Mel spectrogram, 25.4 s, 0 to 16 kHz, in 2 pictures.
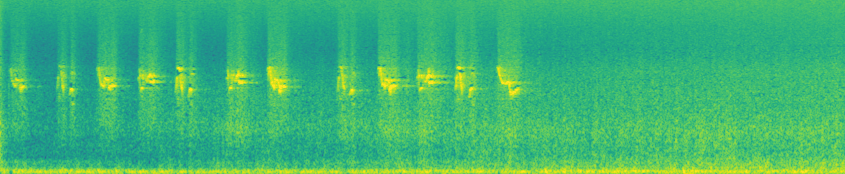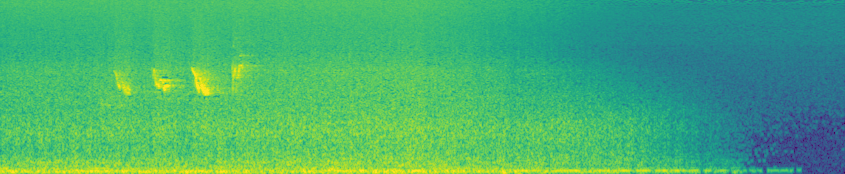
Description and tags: Suburban Bird
One bird singing in a suburban park with soft, distant traffic noise.
Recorded with an H4n recorder and Shure SM63LB omnidirectional mic.
Park, city, suburban, birds, ambient, ambiance, field-recording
